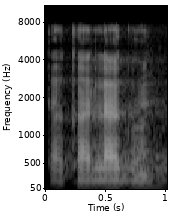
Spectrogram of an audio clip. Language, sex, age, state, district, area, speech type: Goan Konkani, male, 18-30, Goa, Quepem, rural, spontaneous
